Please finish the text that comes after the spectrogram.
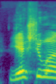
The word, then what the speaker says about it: Yeshua: Yeshua and the boys. Rabbi Yeshua and the boys. I had to forget that was actually how you said Jesus. That was how you say it before it was translated.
